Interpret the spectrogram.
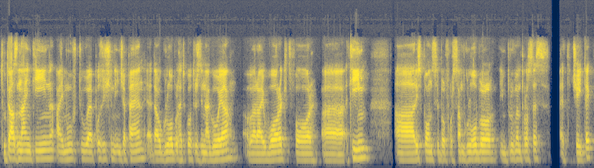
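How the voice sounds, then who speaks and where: A man with a Czech accent speaking in English at a steady, mid-pitched level. He presents formally and pauses often with small hesitations. The video-call audio sounds dull and slightly muffled. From Czech Republic. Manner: measured, with frequent hesitations. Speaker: conference presenter.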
